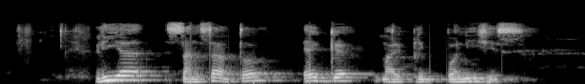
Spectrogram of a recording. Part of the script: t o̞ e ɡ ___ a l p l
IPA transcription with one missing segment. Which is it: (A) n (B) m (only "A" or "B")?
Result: B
